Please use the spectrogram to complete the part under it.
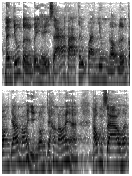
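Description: A man's voice: sits high, a little fast, slight background noise. A man giving a Buddhist sermon in a Southern Vietnamese accent, telling folksy stories with frequent chuckles and speaking straight to his listeners. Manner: folksy storytelling, chuckles often; addresses listeners directly. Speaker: Buddhist monk teacher.

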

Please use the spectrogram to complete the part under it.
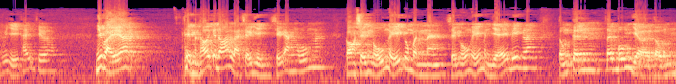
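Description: Brief: male monk, high voice, lively sermon style, recorded in an echoing room. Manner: lively, laughs often, asks the audience rhetorical questions. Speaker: Buddhist monk teaching. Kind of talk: dharma talk sermon. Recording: echoey room.

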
